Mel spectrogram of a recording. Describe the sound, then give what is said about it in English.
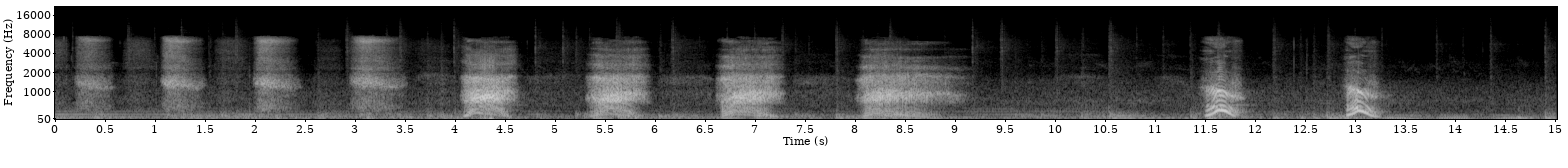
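A series of deep, heavy breaths done as a breathing exercise, quick inhales giving way to longer, forceful exhales in a steady rhythm, with no talking. “Let's do some breathing.”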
